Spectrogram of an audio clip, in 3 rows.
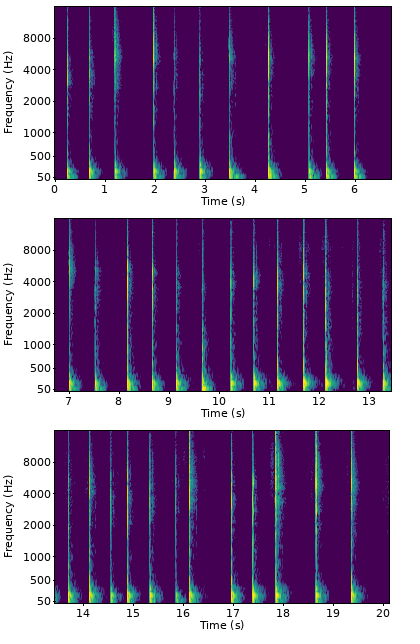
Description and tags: Tapping a mini-mag flashlight on a soft floor multiple times, with microphone about 10 inches away.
